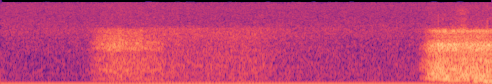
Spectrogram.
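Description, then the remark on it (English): Slow, heavy breathing of a sleeping woman right into a phone: a soft breath, a long pause, then a louder, noisier one, with steady line hiss underneath and no talking. “It's hard to get somebody to breathe right into the phone asleep.”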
